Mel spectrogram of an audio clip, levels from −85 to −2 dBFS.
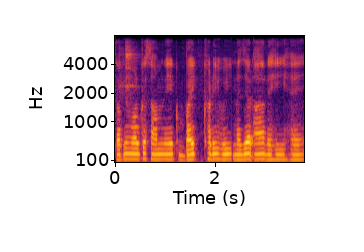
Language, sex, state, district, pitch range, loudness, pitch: Hindi, male, Bihar, Begusarai, 115-125 Hz, -17 LUFS, 120 Hz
